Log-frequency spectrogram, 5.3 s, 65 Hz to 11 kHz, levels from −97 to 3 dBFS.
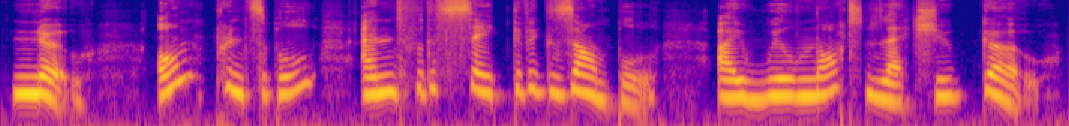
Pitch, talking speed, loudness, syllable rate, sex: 240 Hz, 170 wpm, -17 LUFS, 4.7 syllables/s, female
